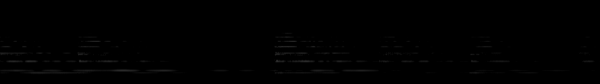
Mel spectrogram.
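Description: Faint bell chimes: about six strikes at uneven spacing, each ringing on over a steady held tone.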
